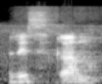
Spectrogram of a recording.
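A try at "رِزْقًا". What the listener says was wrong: কান না কন, ক দন্তান ন কন।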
